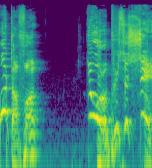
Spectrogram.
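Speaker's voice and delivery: shrill, very high, furious angry yell. Doing a celebrity impression for others to guess: put-on celebrity impression, angry yelling. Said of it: "guess this celebrity impression".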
